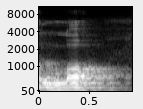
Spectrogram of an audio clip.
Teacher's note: അള്ളാഹ് എന്ന ഇസ്മുൽ ജലാലയിലെ ലാമിനെ തഫ്ഖീം ചെയ്യണം, തടിപ്പിക്കണം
